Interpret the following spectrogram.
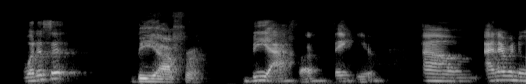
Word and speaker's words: Biafra: knew of and I'm gonna fuck up the pronunciation again, but the Biafra War. Biafra. Like, what is it? Biafra. Biafra.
